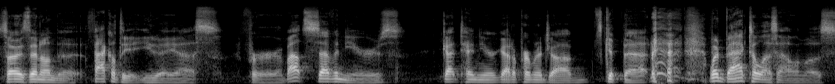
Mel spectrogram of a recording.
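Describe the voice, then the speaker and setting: A man's fairly low voice at a moderate pace with ordinary pitch variation, a plain, everyday voice. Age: 40s. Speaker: physicist and former professor. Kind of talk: casual conversation interview. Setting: recording booth at a university.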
